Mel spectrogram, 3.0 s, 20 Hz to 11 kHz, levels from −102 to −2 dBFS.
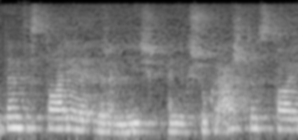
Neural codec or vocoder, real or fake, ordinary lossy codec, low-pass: vocoder, 44.1 kHz, 128 mel bands, Pupu-Vocoder; fake; Opus, 24 kbps; 9.9 kHz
